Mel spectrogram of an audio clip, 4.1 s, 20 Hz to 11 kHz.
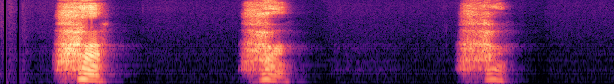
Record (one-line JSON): {"exhalation_length": "4.1 s", "exhalation_amplitude": 31321, "exhalation_signal_mean_std_ratio": 0.28, "survey_phase": "beta (2021-08-13 to 2022-03-07)", "age": "45-64", "gender": "Female", "wearing_mask": "No", "symptom_cough_any": true, "symptom_runny_or_blocked_nose": true, "symptom_shortness_of_breath": true, "symptom_sore_throat": true, "symptom_abdominal_pain": true, "symptom_diarrhoea": true, "symptom_fatigue": true, "symptom_fever_high_temperature": true, "symptom_headache": true, "symptom_change_to_sense_of_smell_or_taste": true, "symptom_loss_of_taste": true, "smoker_status": "Ex-smoker", "respiratory_condition_asthma": true, "respiratory_condition_other": false, "recruitment_source": "Test and Trace", "submission_delay": "3 days", "covid_test_result": "Positive", "covid_test_method": "ePCR"}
